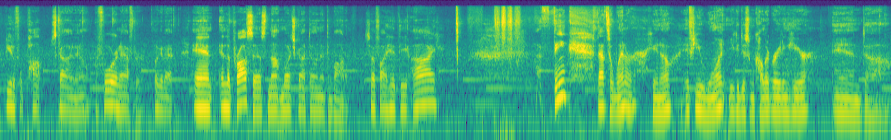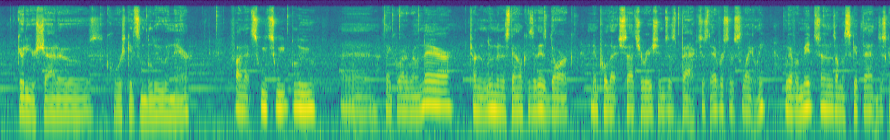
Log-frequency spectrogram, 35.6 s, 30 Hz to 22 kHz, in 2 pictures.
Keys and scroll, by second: 1.2-2.2 typing, 2.6 Return, 3.5 Return, 4.1-4.9 typing, 7.1-8.9 typing.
